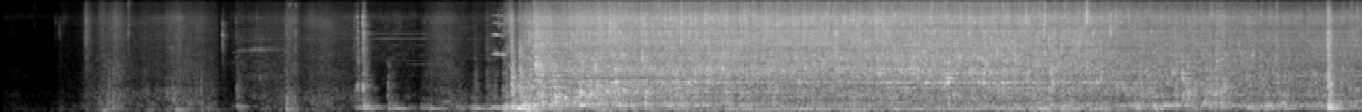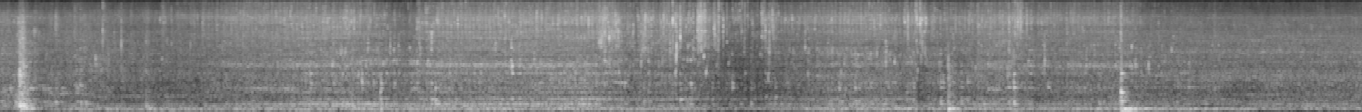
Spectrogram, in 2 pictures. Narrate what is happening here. I flush the toilet while the water was ruuning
